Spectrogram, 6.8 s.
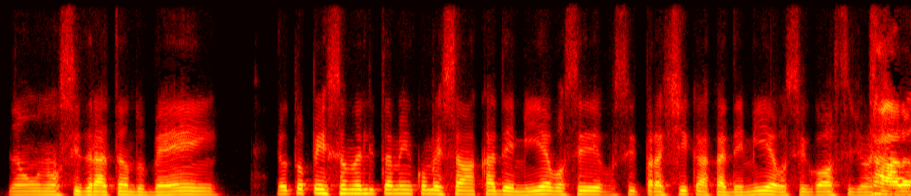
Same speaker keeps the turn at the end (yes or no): no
